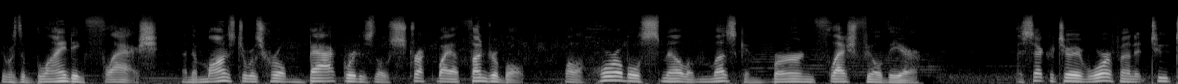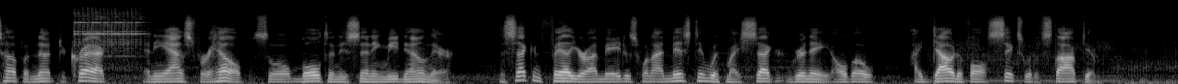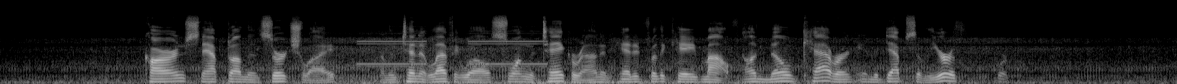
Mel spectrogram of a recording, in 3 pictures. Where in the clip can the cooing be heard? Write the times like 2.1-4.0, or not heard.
not heard.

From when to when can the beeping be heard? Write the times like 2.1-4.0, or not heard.
12.5-13.3, 27.1-29.1.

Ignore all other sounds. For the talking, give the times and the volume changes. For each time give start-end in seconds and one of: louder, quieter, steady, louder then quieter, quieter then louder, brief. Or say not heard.
0.0-9.2 steady
10.2-22.8 steady
25.0-33.6 steady.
